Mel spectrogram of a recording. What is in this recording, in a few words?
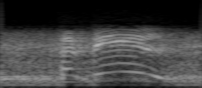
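German bomb failure mood high, speech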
